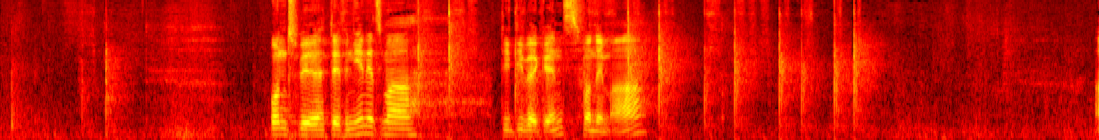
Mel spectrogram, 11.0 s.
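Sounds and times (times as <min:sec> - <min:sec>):
speech: 0:02.7 - 0:04.3, 0:05.0 - 0:06.6
handwriting on a surface: 0:04.1 - 0:05.0, 0:05.8 - 0:08.8.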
